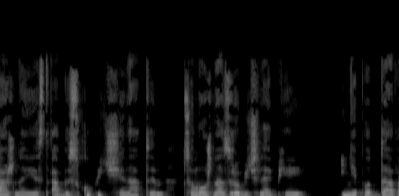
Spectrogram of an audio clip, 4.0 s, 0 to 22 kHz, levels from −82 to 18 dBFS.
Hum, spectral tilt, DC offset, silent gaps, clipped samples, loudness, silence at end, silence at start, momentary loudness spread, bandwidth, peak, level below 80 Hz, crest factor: none; -3.5 dB/octave; under 0.1%; none; under 0.1%; -38 LUFS; 0 s; 0 s; 7 LU; 16 kHz; -22 dBFS; -78 dBFS; 16 dB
